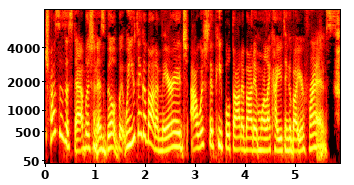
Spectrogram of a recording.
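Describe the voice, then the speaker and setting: Talking at a very fast pace, a woman has a fairly high pitch, lively intonation and very even loudness. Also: hardly any pauses. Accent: American. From Texas. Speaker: model. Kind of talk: casual chat.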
